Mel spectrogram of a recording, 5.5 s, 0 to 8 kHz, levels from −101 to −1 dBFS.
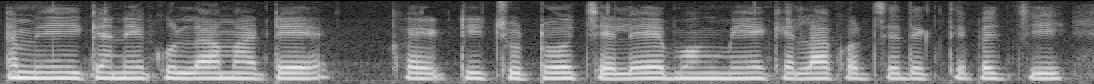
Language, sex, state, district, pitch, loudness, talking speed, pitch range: Bengali, female, Assam, Hailakandi, 200 Hz, -14 LUFS, 140 wpm, 195-205 Hz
